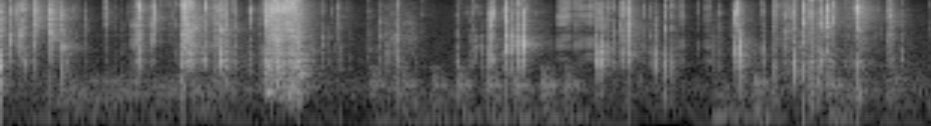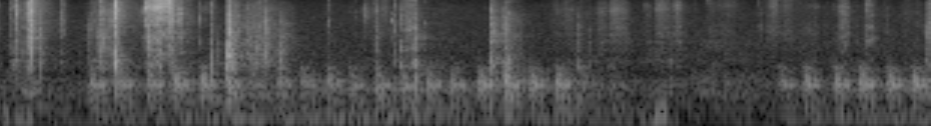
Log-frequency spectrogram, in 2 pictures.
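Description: A Pokémon TCG booster pack's crinkly foil wrapper being torn open and crumpled by hand, in quick sharp crackles that are loudest in the first couple of seconds. The crackling then thins out to quieter rustling as the cards are taken out.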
